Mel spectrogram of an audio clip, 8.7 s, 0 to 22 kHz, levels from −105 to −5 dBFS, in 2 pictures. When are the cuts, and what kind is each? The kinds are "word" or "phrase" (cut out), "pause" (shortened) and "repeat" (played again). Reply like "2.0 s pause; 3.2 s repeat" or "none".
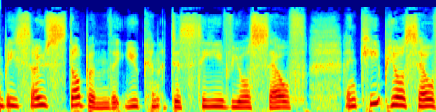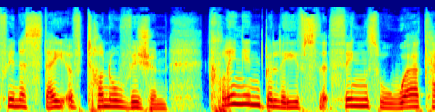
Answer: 1.6 s word; 7.0 s word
